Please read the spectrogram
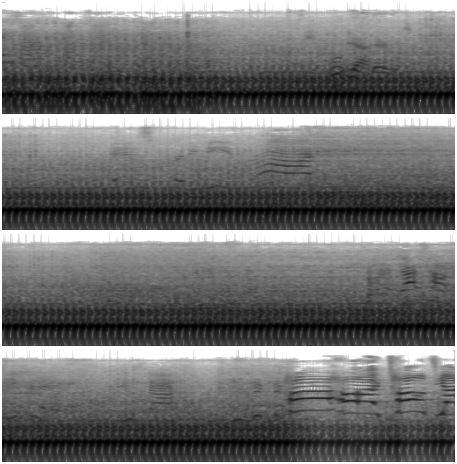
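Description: ATV engine running with a steady low drone while a quad drives into a deep mud puddle; the drone drops away about a second and a half before the end. Voices call out briefly about halfway through and near the end.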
